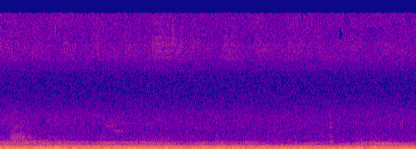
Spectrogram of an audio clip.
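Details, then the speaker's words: Trailer drum-brake rebuild, new hub fitted, nut slightly loose between castellations: the hand-spun hub gives a dull, gritty low rumble that drones on; the wheel bearings are worn and need replacing, first mistaken for drum scuffing. "Have a listen to that again. I don't know, I'm not an expert, but I don't like the sound of that. So get some new wheel bearings for that."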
